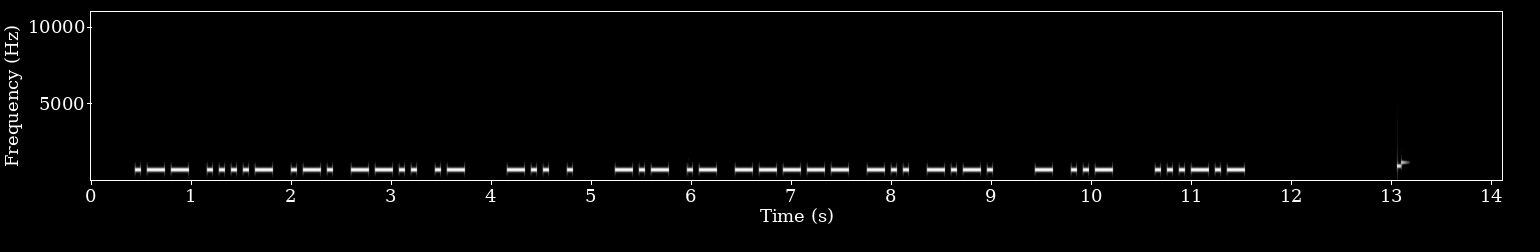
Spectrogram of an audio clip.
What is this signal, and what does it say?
Morse code, heard as a keyed tone, about 20 wpm, 700 Hz. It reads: W4RZA DE KA0DC TU <SK>
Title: Practice QSO - Exchange 4 - Ending - 20wpm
